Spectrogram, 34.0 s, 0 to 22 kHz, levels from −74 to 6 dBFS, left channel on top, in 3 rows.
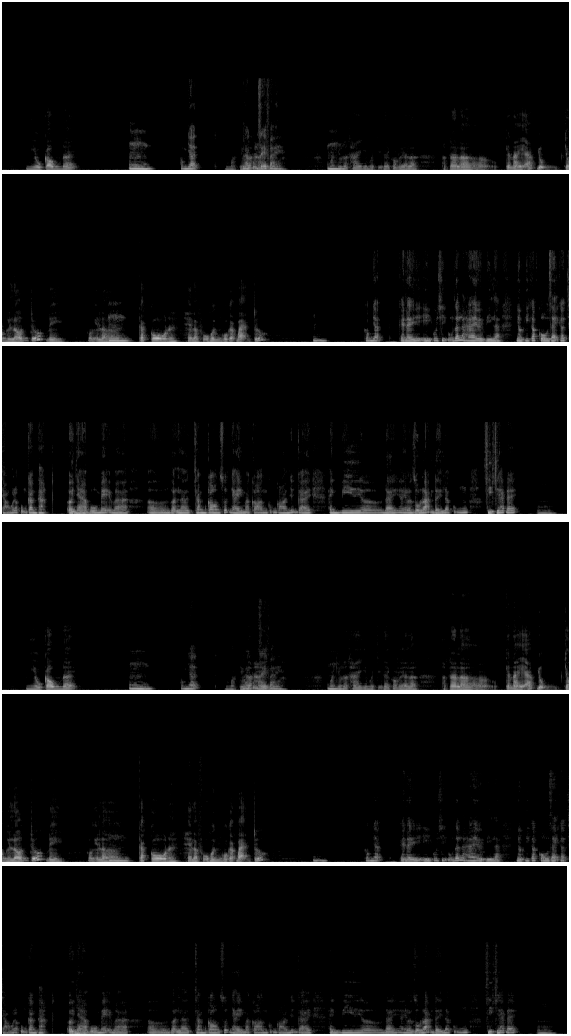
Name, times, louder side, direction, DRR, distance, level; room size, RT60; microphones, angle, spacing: voice 1, 0.5-1.5 4.5-5.7 6.3-9.8 10.1-12.6 13.0-16.6 24.1-24.4 33.4-33.8, right 1 dB, 15° right, 0.5 m, -34 dB
voice 2, 2.5-3.0 3.6-3.9 4.8-5.6 6.5-6.9 13.5-13.9 17.6-17.9 18.6-18.9 19.3-23.6 24.0-33.0, left 3 dB, 60° left, 0.7 m, -34 dB
5.1 x 2.1 x 2.5 m
head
